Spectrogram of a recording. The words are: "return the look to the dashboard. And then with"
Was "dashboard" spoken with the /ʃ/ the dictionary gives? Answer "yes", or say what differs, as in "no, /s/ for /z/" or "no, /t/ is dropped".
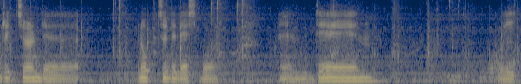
no, /s/ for /ʃ/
